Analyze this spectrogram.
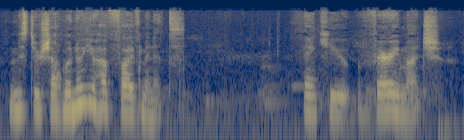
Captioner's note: speaking French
